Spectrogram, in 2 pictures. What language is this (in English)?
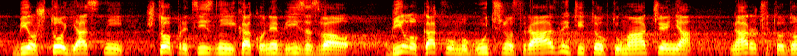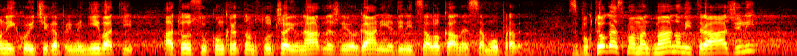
Serbian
